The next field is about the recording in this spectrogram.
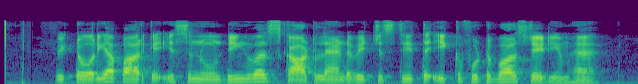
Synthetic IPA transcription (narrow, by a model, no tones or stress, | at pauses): ʋɪk̚ʈoːɾijaːpaːɾkɪ̰snũːɖɪŋɡʋəɾskaːʈlɛ̃ːɳɖʋɪt͡ʃst̪ʰɪt̪ɪkpʰʊʈbaːlsʈeːɖijəmɦɛː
